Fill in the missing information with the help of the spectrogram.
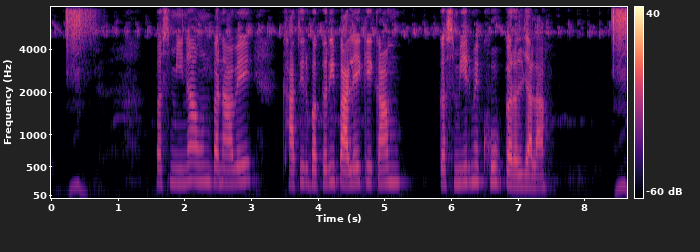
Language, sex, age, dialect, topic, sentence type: Bhojpuri, female, 41-45, Western, agriculture, statement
